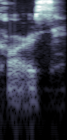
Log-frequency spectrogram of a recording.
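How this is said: It is said with a Californian accent. "Where I come from, we say cars"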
